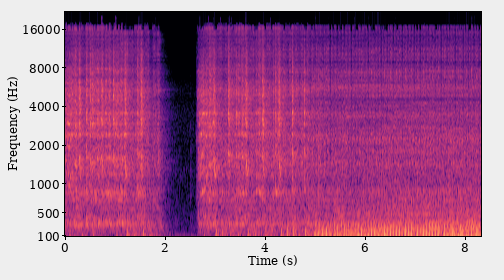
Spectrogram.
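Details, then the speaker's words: Mini Willys-style Jeep small engine, choke out, spark checked, NGK CR7HSA plug: fires, dies away, catches again and runs only on throttle; idle too low, not getting enough fuel to idle, before idle screw adjustment. "H appears we're not getting enough gas to idle"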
